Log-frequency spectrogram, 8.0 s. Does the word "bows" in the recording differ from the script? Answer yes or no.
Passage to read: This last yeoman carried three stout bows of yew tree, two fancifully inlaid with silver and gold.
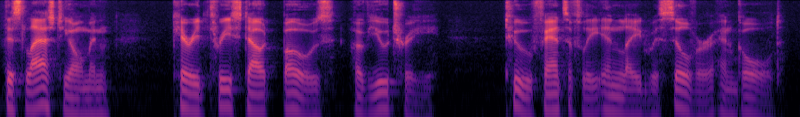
no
